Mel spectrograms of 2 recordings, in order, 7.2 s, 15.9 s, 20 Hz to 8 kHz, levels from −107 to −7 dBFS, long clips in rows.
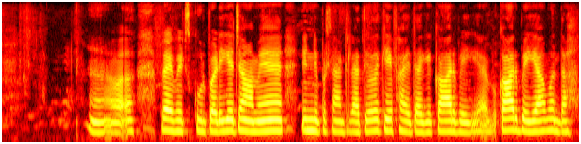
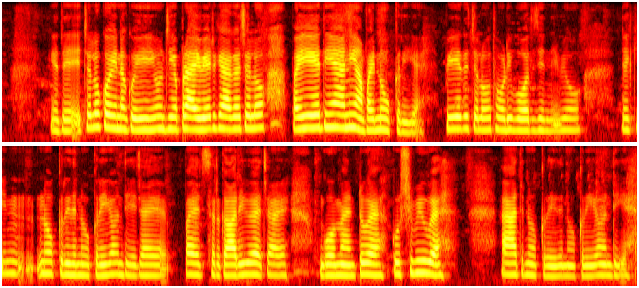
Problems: echo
